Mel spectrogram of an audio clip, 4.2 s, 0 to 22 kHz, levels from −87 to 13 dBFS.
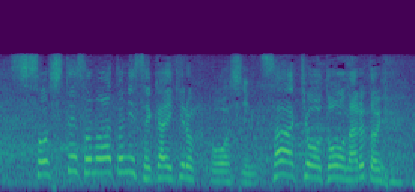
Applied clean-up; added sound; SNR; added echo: none; none; none; none.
